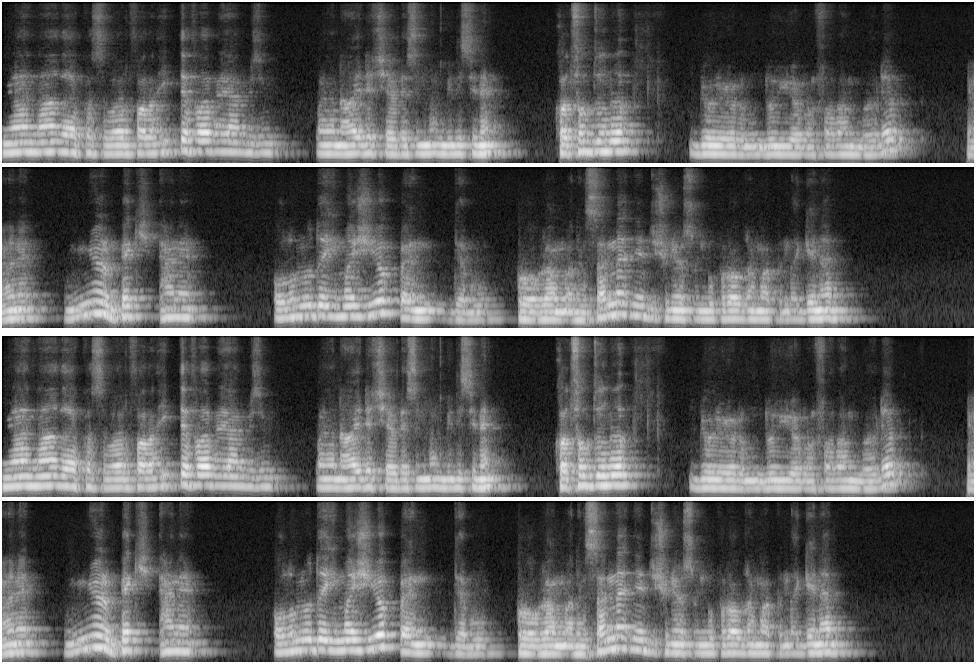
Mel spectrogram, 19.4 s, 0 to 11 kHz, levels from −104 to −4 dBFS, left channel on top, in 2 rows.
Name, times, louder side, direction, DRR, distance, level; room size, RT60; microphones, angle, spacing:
voice 1, 0.0-2.8 3.1-5.0 5.5-6.3 6.9-9.0 9.6-10.1 10.3-11.7 12.4-14.6 14.9-18.3, right 1 dB, 30° right, 8 dB, 1.3 m, -22 dB
12.0 x 6.5 x 5.7 m, 0.44 s
head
